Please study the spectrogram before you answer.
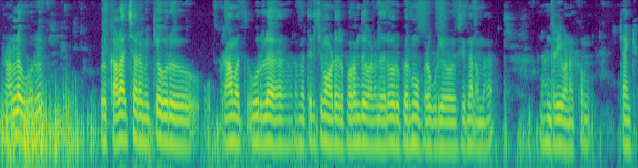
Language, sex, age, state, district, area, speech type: Tamil, male, 30-45, Tamil Nadu, Tiruchirappalli, rural, spontaneous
